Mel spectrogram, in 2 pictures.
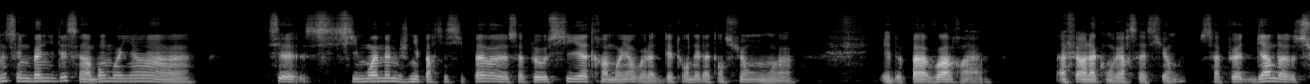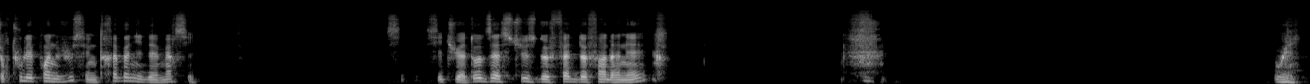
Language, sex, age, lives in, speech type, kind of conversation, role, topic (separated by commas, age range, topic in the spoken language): French, male, 35-39, France, conversation, advice, user, Comment puis-je me rapprocher des autres pendant les fêtes quand je me sens déconnecté ?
